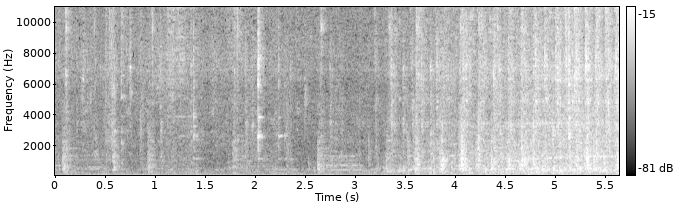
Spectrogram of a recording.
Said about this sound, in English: Do the decorative stitch.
